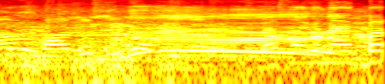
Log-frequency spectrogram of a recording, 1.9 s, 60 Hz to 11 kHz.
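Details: Sahiwal bull calf at Raniganj market in Dinajpur on 19 August 2024: a drawn-out, level, tonal moo lasting about a second, over busy market chatter, a man asking a price, and vehicle hum.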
